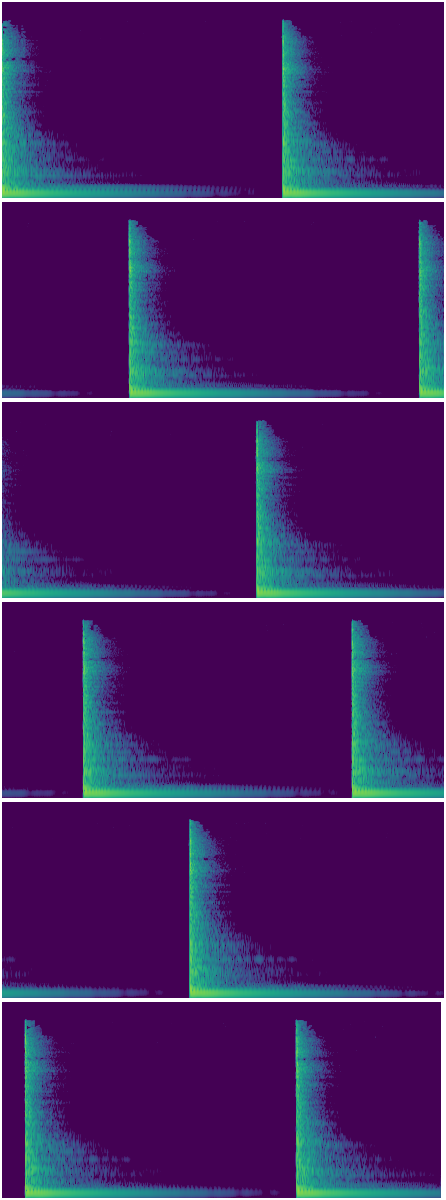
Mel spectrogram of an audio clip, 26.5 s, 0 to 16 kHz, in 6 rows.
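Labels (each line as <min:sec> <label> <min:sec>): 0:00.0 A drum is hit loudly. 0:01.1
0:02.7 A drum is hit loudly. 0:03.8
0:05.7 A drum is hit loudly. 0:06.7
0:08.5 A drum is hit loudly. 0:09.6
0:11.3 A drum is hit loudly. 0:12.4
0:14.0 A drum is hit loudly. 0:15.1
0:16.7 A drum is hit loudly. 0:17.8
0:19.5 A drum is hit loudly. 0:20.6
0:22.2 A drum is hit loudly. 0:23.3
0:25.0 A drum is hit loudly. 0:26.1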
